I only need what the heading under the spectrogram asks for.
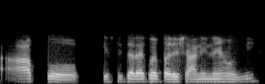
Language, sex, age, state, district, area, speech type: Urdu, female, 18-30, Bihar, Gaya, urban, conversation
